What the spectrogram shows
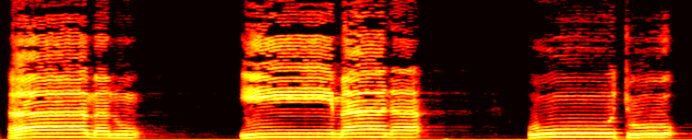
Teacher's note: قال الناظم واقرأ بقصر اللين ثم البدل فأمرك أيضا أن تقرأ مد البدل بالقصر لكن المقصود بالقصر هنا هو حركتان هنا في مد البدل مقصود بالقصر هو حركتان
